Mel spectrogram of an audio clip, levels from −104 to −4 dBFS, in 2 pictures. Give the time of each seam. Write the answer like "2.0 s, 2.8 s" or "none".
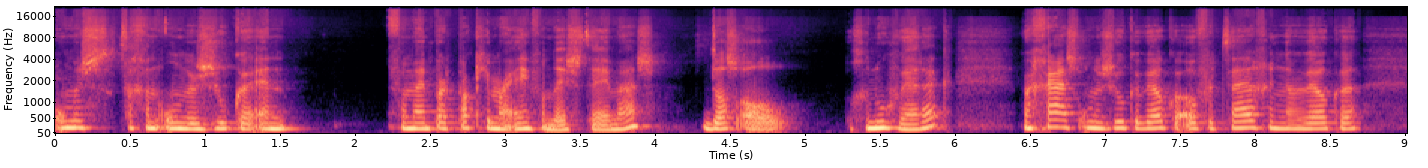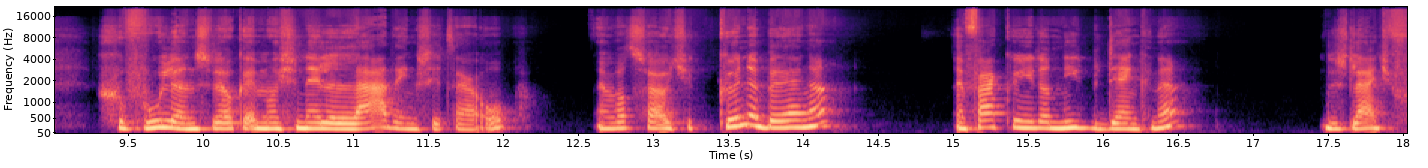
none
